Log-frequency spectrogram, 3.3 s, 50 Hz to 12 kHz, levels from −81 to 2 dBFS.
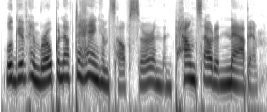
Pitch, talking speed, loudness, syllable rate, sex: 225 Hz, 285 wpm, -17 LUFS, 5.9 syllables/s, female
